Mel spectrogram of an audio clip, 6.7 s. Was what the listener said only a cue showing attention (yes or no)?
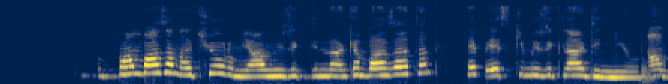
no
